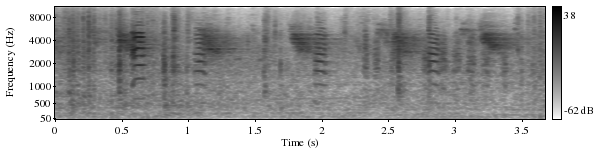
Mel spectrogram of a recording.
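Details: Recently fledged zebra finch babies, just out of the nest and fed by busy parents while practising flying in a big cage, give rapid, harsh, high buzzy begging calls in quick bursts, with soft wing flutters and rustling between them.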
